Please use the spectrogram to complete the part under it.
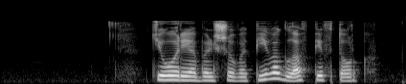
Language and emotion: Russian, neutral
